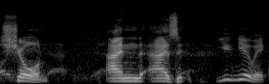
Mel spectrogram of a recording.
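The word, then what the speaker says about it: Sion: It's spelled S-I-O-N, but it's pronounced Sean.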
